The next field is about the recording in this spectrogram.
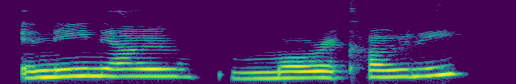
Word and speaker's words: Ennio Morricone: Forgive my pronunciation. Ennio Morricone. Uh, he Ennio did the, Morricone. – That's it. Okay.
